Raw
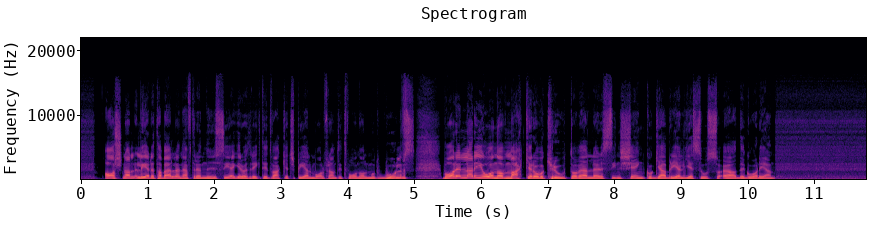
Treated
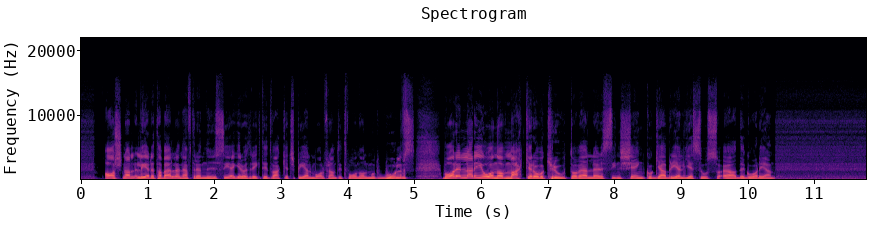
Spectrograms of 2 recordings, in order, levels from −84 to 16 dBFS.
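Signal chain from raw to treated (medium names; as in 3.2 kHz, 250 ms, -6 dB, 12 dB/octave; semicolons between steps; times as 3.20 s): treble shelf 6.3 kHz -5 dB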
